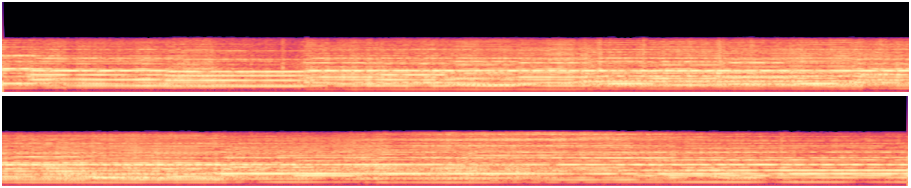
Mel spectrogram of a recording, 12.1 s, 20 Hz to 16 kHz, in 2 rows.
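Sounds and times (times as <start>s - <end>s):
concert band playing held chords: 0.0s - 12.0s.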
